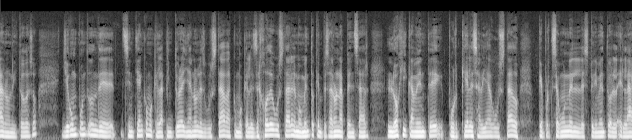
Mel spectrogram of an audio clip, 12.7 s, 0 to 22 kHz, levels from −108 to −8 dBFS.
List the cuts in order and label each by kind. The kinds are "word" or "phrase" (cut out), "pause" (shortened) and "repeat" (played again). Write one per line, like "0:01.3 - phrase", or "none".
none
